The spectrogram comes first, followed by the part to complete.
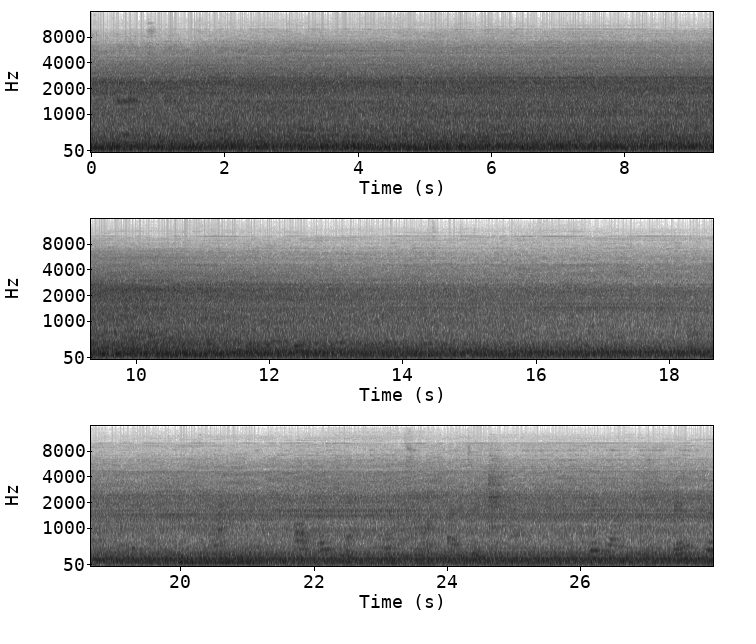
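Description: Automatic tunnel car wash heard from inside the car: a steady wash of water spray and cloth brushes working over the car, over a constant low machine hum, easing slightly in the second half.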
